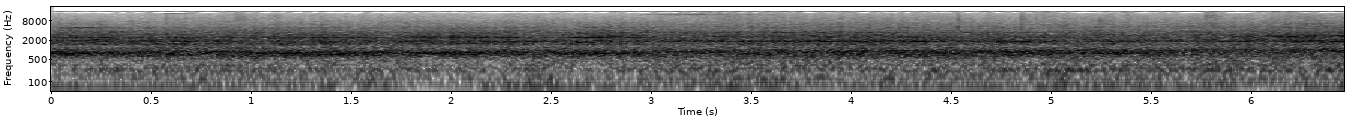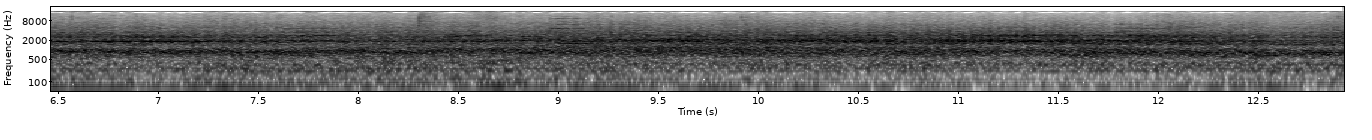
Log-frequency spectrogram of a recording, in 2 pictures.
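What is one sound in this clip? Wheels screech and hum on the rails.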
